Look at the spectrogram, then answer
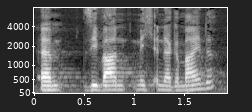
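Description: A man's voice: a little high, brisk. Man interpreting a sermon in a hall. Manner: animated, with many fillers and restarts. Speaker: church interpreter and host. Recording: echoey church hall with hum.

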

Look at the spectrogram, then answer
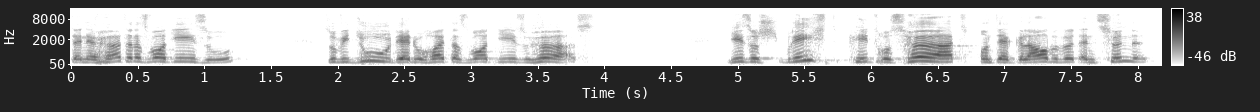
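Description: A man preaching a sermon as pastor, fervent, with repeated phrases, swinging from loud to hushed. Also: high voice.

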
